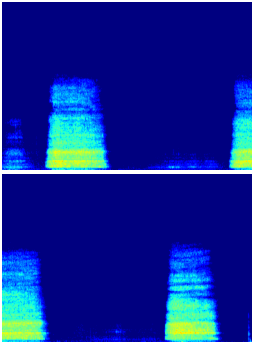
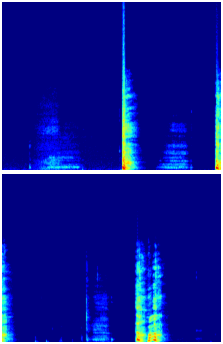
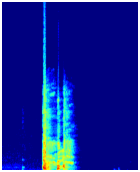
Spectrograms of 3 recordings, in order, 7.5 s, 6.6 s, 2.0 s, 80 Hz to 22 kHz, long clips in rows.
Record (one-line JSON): {"exhalation_length": "7.5 s", "exhalation_amplitude": 8609, "exhalation_signal_mean_std_ratio": 0.49, "three_cough_length": "6.6 s", "three_cough_amplitude": 32768, "three_cough_signal_mean_std_ratio": 0.18, "cough_length": "2.0 s", "cough_amplitude": 32768, "cough_signal_mean_std_ratio": 0.25, "survey_phase": "alpha (2021-03-01 to 2021-08-12)", "age": "18-44", "gender": "Male", "wearing_mask": "No", "symptom_cough_any": true, "symptom_headache": true, "symptom_change_to_sense_of_smell_or_taste": true, "symptom_loss_of_taste": true, "symptom_onset": "3 days", "smoker_status": "Never smoked", "respiratory_condition_asthma": false, "respiratory_condition_other": false, "recruitment_source": "Test and Trace", "submission_delay": "2 days", "covid_test_result": "Positive", "covid_test_method": "RT-qPCR", "covid_ct_value": 16.7, "covid_ct_gene": "N gene", "covid_ct_mean": 17.6, "covid_viral_load": "1700000 copies/ml", "covid_viral_load_category": "High viral load (>1M copies/ml)"}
